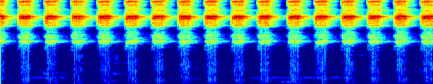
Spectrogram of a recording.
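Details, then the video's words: Walang kecek, a katydid heard when night comes, its loud call prized as a songbird tutor, gives rapid rhythmic rasping pulses, about sixteen in four seconds, high-pitched and metallic, over soft low background tones. "walang kecek masteran untuk semua jenis burung||suara asli alam"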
